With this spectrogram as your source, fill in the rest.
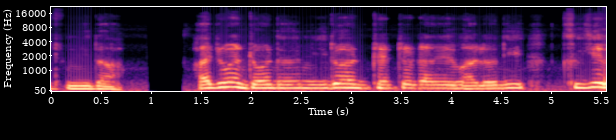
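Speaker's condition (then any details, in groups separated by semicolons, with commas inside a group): Brain lesion disability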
